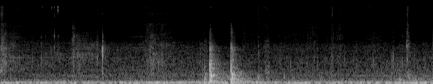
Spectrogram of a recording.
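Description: Footsteps on gravel, a few scattered steps, over a steady low rumble.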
